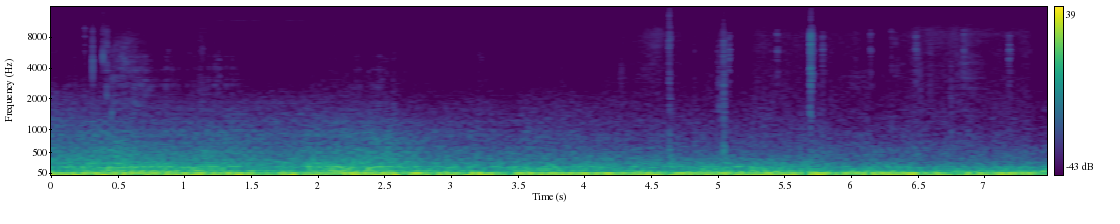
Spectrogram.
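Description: A Honda CR-V 1.6 i-DTEC SR five-door on the move, with a steady, loud low engine and road rumble running throughout and no voices.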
